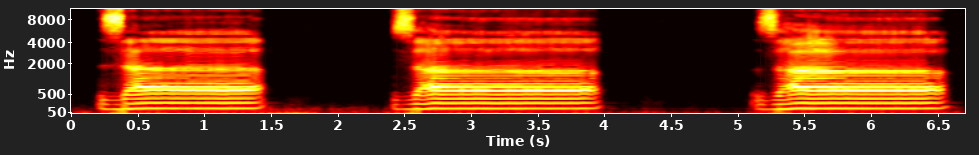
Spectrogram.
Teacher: জিহ্বার আগা সামনের নিচের 2 দাঁতের পেট ও আগার সঙ্গে লাগাইয়া ঝা উচ্চারণ হবে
